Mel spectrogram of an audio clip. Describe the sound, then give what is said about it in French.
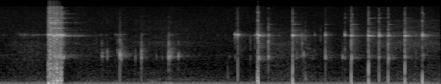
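Glasses clink as people take a sip of their drinks in silence: a sharp opening knock, then a scattered run of bright, ringing taps that quicken toward the end. No one speaks. “Ils boivent une gorgée en silence.”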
